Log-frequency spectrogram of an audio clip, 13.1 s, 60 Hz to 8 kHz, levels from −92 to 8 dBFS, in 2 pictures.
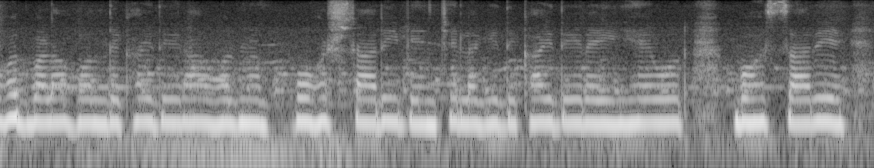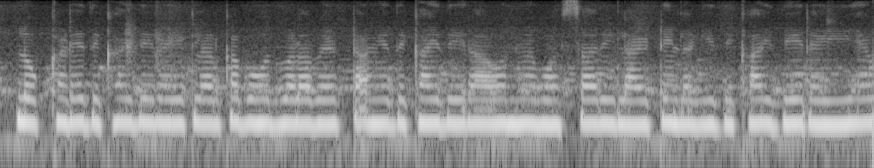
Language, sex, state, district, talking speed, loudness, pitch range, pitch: Hindi, female, Bihar, Muzaffarpur, 210 wpm, -13 LUFS, 215-225 Hz, 220 Hz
